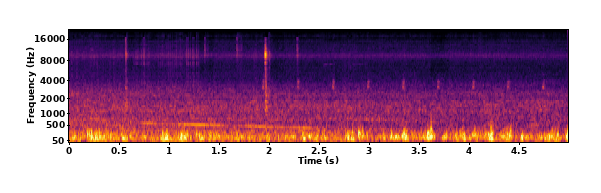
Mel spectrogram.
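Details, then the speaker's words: Suzuki Celerio 3-cylinder, driving on the road: only even road rumble, no droning hum climbing with speed; wheel bearing quiet and healthy. "Okay mga idol, no? Wala nang ka ugong-ugong."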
